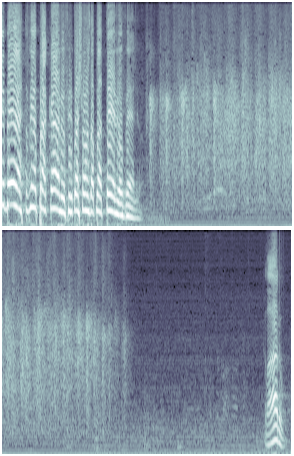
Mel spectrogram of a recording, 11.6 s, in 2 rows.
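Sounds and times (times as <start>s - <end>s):
speech: 0.0s - 2.8s, 11.1s - 11.5s
audience applause: 2.9s - 8.4s.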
